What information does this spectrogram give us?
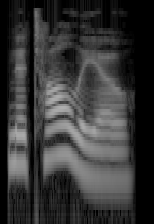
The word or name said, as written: natalio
